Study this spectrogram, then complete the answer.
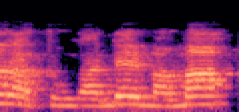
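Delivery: ordinary talk, nothing marked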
